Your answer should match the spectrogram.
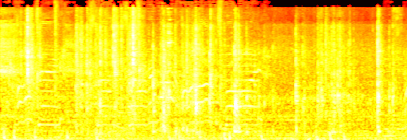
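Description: Small hard plastic toy pieces clicking and clattering as a toddler handles them and knocks them together, many sharp clicks scattered irregularly among a young child's voice.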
